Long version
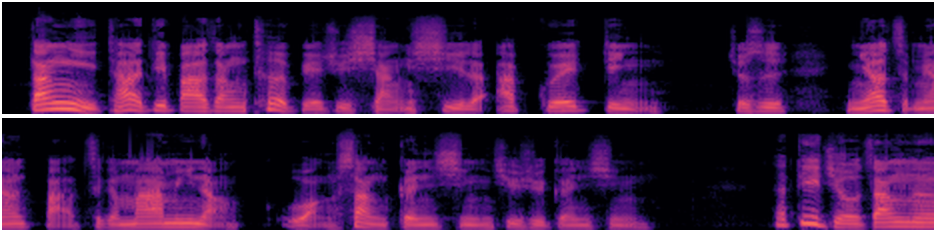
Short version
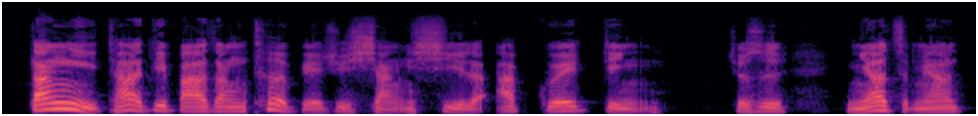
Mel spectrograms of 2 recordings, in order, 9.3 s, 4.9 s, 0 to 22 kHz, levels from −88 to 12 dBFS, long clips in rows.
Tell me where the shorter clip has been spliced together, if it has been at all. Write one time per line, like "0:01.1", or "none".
none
